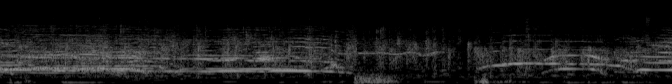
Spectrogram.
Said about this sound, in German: Nochmal einen kräftigen Applaus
